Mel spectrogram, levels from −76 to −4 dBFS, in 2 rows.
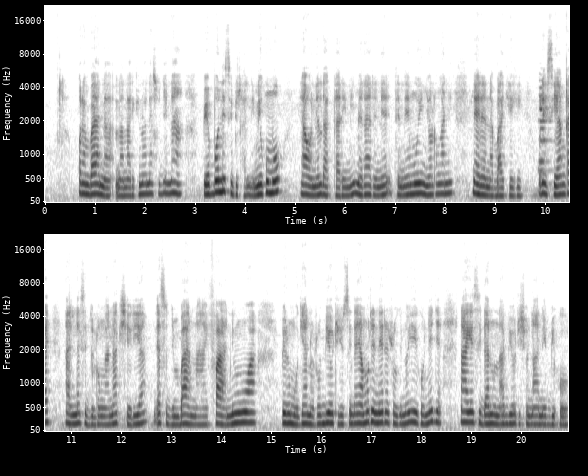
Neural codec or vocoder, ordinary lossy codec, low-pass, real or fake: none; Opus, 64 kbps; 19.8 kHz; real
